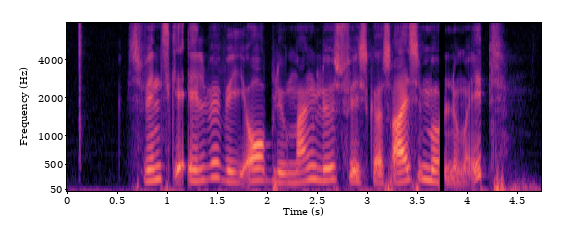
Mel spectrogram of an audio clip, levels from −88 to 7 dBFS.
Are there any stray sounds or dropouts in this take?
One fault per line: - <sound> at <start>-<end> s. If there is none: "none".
- dropout at 3.7-3.8 s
